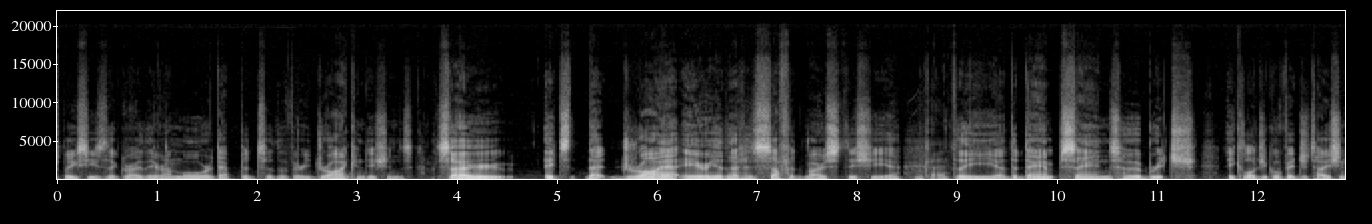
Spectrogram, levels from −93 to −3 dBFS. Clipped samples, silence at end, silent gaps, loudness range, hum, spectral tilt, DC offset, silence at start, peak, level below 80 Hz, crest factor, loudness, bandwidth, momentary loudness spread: under 0.1%; 0 s; none; 5 LU; none; -5 dB/octave; under 0.1%; 0.1 s; -8 dBFS; -52 dBFS; 20 dB; -27 LUFS; 16 kHz; 13 LU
